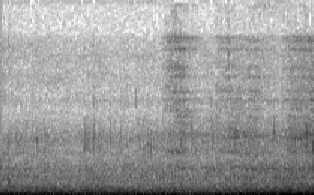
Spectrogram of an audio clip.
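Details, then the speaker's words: Dryer that kept shutting off with door popping open, after tapping sideways with a hammer: steady low drum rumble, no clicks, scrapes or cut-outs; now keeps running and latch has resistance, though still not fully satisfactory. "Now it's on and running, and you can tell because now when I pull the door latch, I've got resistance."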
